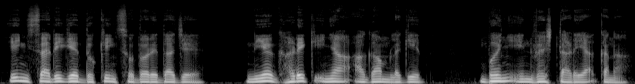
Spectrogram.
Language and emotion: Santali, sad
